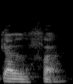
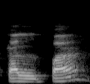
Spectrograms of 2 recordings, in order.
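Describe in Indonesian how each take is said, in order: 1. Konsonan setelah 'kal' itu bunyi F. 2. Konsonan setelah 'kal' itu bunyi P. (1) "tapi kalfa" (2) "tidak kalpa"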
